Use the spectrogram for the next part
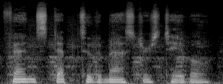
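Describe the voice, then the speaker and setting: A man reading a story as an atmospheric audiobook narrator, in measured short phrases with pauses. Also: lowish voice, level tone. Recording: clear background ambient noise. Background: ambience.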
